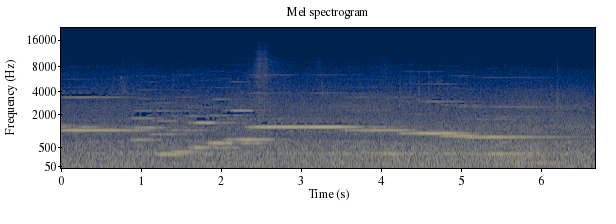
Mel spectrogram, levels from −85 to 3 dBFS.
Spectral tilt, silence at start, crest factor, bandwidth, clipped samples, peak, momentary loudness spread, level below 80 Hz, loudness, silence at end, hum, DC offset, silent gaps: -6 dB/octave; 0 s; 12 dB; 15.5 kHz; under 0.1%; -18 dBFS; 7 LU; -46 dBFS; -29 LUFS; 0 s; none; under 0.1%; none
